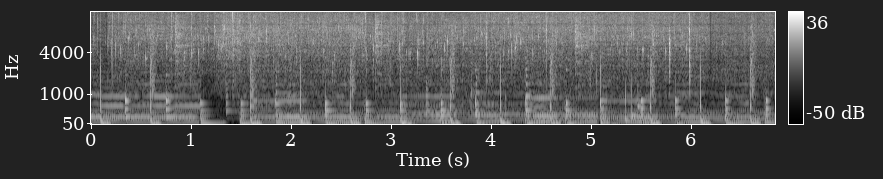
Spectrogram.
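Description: Chopped garlic and onions sizzling and crackling in hot oil in a stainless steel pot while a wooden spoon stirs them, under background music with a steady beat.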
